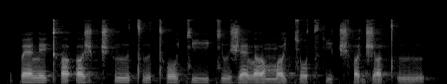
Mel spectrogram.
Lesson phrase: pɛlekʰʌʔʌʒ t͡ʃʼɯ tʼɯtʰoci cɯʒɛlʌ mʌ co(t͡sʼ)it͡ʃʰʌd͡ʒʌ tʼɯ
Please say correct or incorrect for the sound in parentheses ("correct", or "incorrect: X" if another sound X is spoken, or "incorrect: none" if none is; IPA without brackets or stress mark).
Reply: correct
